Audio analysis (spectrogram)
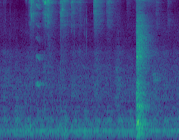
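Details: Shih Tzu dogs wrestling indoors: short thin squeaks and soft whimpering yelps over scuffling, ending in one louder sharp burst of movement noise.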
